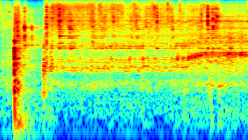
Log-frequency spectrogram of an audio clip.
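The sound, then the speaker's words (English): Pecans are mixed into cookie dough with a sharp knock at the start, then a continuous soft scraping and stirring that runs steadily to the end. “All right, so I'll just throw in the pecans. And now I'll mix in all these yummy, exciting ingredients.”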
